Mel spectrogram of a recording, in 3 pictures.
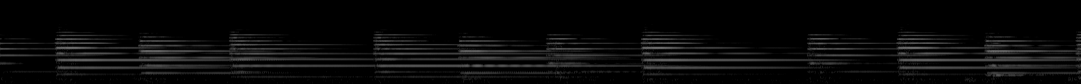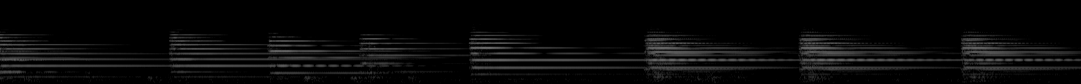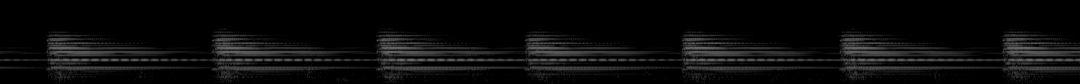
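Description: Bells ringing: struck notes that each ring on and fade, first in a quick melodic pattern of two or three notes a second, then, after about 17 seconds, in fuller strokes about every one and a half seconds.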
